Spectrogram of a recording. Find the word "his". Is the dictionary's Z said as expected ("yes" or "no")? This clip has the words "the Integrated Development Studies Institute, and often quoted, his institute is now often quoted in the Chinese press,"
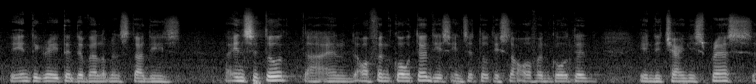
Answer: no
